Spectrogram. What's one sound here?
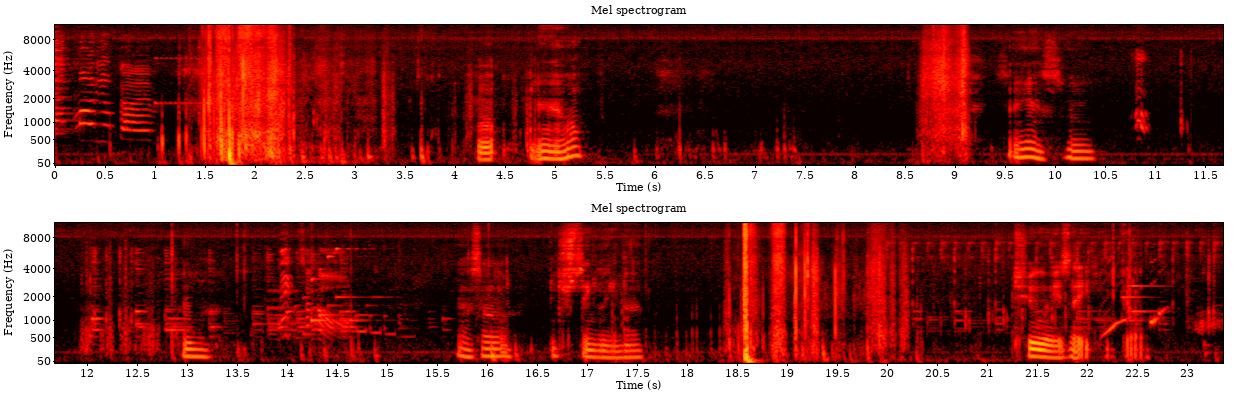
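A handheld game console plays short tunes and sound effects through its small speaker.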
